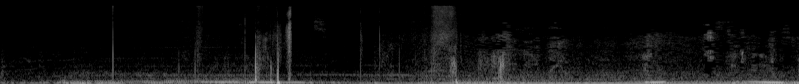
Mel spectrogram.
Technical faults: adaptive stream at a lower bitrate

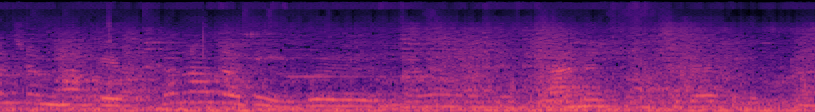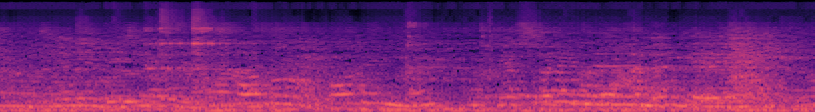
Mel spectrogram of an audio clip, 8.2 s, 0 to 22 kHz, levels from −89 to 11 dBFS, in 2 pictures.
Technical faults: Opus compression

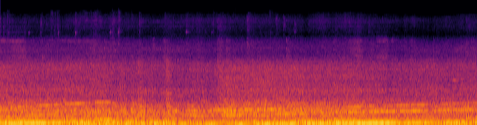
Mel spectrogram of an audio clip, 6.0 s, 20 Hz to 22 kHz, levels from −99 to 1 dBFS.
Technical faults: none

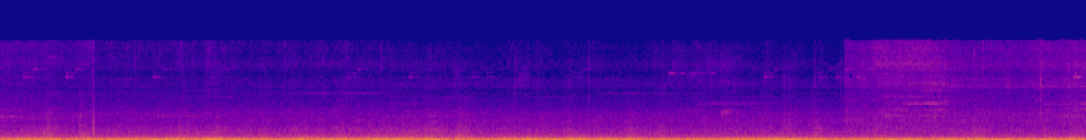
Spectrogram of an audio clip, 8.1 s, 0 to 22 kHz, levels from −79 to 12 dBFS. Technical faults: pre-emphasis left on

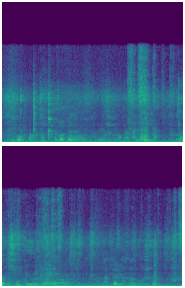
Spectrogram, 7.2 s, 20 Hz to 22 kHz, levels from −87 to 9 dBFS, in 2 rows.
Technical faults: none

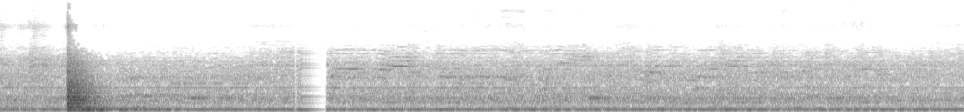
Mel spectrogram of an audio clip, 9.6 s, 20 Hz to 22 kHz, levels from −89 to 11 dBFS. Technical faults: short concealed packet loss; long network dropout

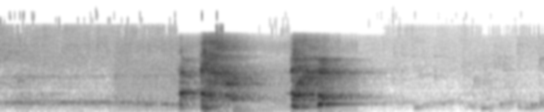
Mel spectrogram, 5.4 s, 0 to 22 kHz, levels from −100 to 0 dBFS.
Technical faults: Bluetooth SBC compression; DECT cordless phone buzz

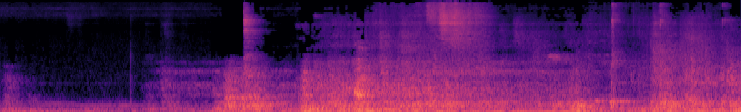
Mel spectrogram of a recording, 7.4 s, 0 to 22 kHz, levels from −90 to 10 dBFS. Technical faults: none

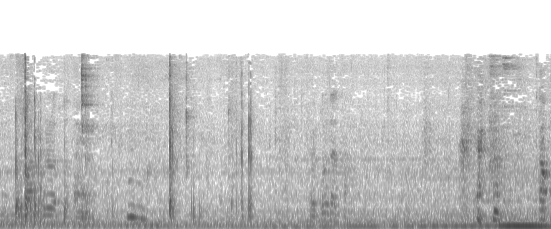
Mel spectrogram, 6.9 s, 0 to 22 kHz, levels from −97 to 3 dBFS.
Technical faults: MP3 compression

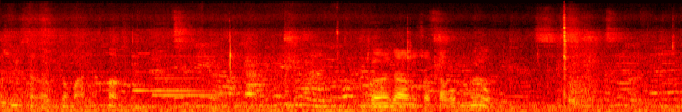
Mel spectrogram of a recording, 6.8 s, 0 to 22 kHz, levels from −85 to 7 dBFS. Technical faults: none

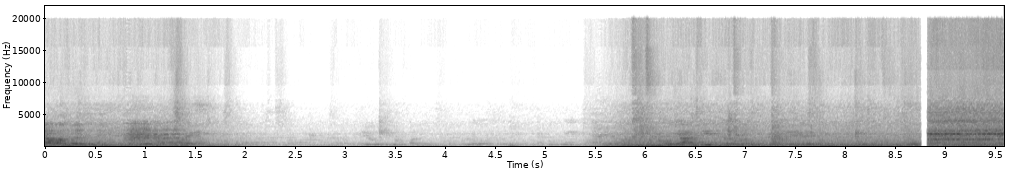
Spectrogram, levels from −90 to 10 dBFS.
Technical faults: Opus compression

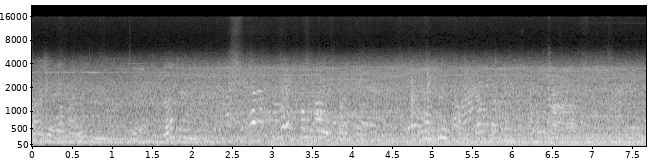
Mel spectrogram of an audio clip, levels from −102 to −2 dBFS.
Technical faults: none

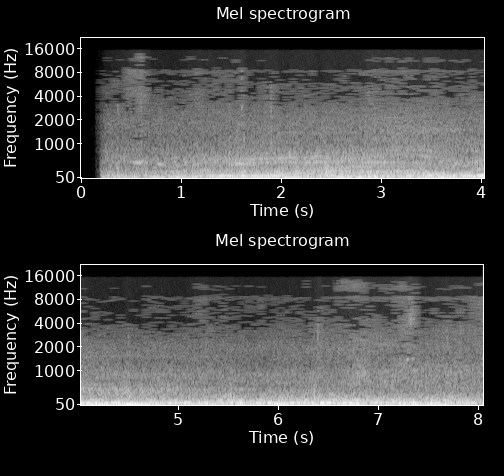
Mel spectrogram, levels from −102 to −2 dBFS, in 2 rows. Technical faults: low-bitrate audio saved at a high bitrate

